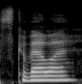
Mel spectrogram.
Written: skvele

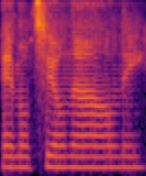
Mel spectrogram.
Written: emocionálny

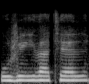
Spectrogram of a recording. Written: užívateľ

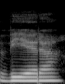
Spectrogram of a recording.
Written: viera

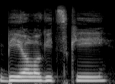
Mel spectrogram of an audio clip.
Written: biologický

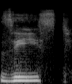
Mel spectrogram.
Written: zísť

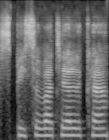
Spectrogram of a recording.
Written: spisovateľka

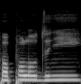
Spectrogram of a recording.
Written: popoludní

